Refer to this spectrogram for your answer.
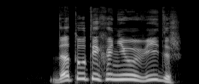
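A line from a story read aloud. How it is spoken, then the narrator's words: Loud, nearby. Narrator (Russian): громко раздается около меня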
